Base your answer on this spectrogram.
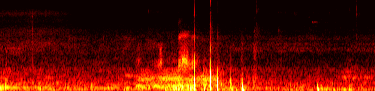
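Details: Loud, cheeky stray cat met on the street gives a short harmonic meow midway. Sharp clicks and taps follow, over a steady low urban rumble.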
